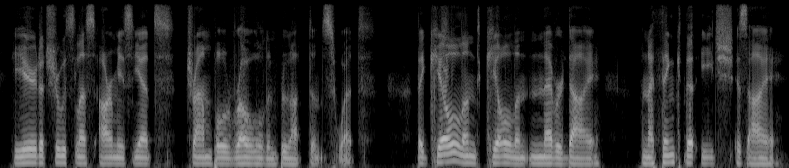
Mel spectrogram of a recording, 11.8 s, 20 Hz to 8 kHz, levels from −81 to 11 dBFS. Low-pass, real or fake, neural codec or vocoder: 7.2 kHz; real; none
